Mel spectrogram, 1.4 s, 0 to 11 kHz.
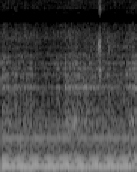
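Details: Top Fin Indulge 3-gallon aquarium under a month old: constant low filter pump hum with a faint bubbly gurgle and a small click, gurgling for two days; persisted after cleaning the filter, cause unknown.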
